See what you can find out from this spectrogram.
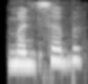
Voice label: "mansab", Punjabi; ਮਨਸਬ

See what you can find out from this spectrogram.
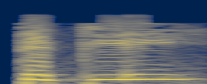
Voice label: "tittali", Punjabi; ਤਿਤਲੀ

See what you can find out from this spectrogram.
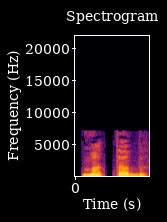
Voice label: "maktab", Punjabi; ਮਕਤਬ

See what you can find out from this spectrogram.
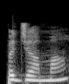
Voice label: "pajama", Punjabi

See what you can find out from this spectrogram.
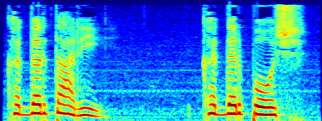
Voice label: "khadardhari", Punjabi

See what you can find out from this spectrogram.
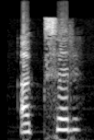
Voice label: "akkssar", Punjabi; ਅਕਸਰ

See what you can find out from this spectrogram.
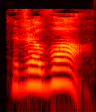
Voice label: "rava", Punjabi

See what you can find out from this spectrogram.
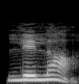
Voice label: "lella", Punjabi

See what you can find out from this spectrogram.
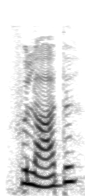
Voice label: "fullaad", Punjabi

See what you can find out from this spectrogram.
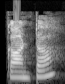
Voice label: "kanta", Punjabi; ਕਾਂਟਾ

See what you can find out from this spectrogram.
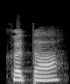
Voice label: "khata", Punjabi; ਖਤਾ

